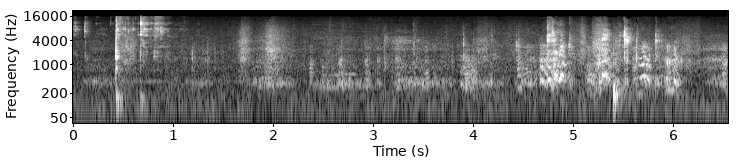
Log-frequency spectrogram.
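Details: Two Chihuahua puppies play fighting, giving short rough snarling growls and yips in irregular bursts, with a person speaking Spanish softly nearby.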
